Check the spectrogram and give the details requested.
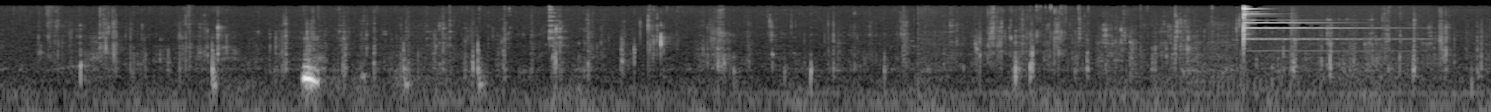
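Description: Close mouth sounds of chewing fried stuffed tofu with sambal: many small crunches and wet chewing clicks. A short hum about three seconds in, and a bell-like ding near the end that rings and fades over about two seconds.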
